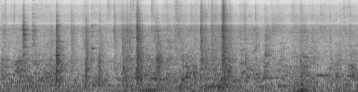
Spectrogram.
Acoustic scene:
restaurant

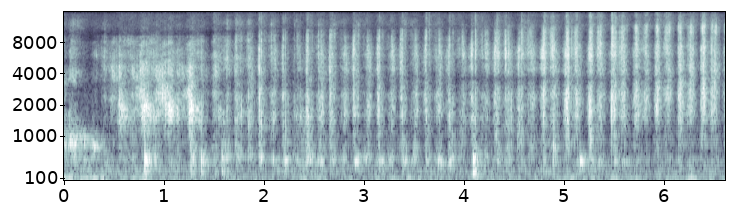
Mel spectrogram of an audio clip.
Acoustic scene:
restroom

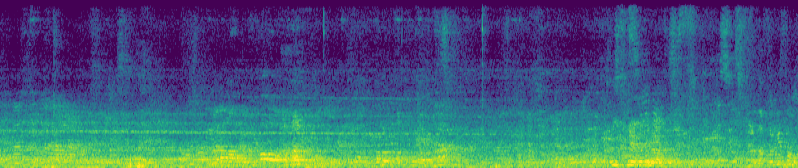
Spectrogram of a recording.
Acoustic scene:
subway station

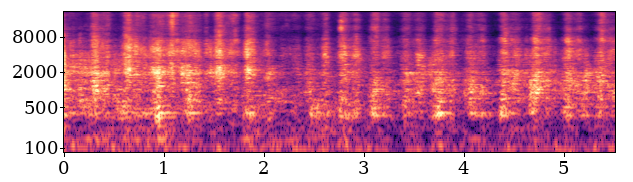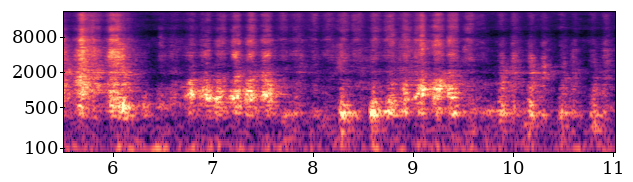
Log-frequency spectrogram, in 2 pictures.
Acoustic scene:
restroom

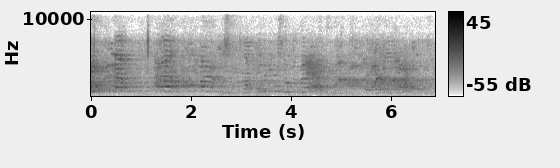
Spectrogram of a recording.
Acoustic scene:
park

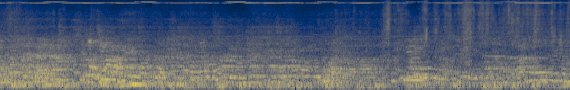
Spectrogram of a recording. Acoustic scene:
crowded indoor space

